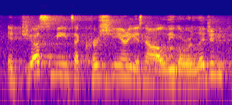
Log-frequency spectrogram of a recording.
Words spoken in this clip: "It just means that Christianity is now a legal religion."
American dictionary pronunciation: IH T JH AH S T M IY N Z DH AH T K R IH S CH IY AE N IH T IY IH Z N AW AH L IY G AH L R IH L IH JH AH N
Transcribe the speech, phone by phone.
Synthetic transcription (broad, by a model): IH T JH AH S T M IY N Z DH AH T K R IH S CH IY AE N IH T IY IH Z N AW AH L IY G L R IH L IH JH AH N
